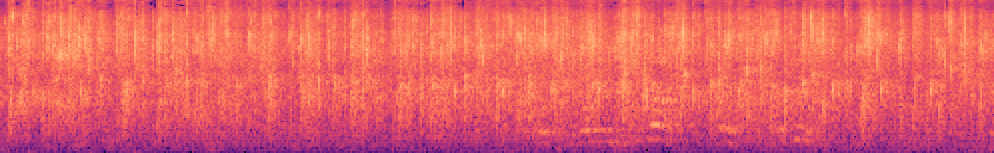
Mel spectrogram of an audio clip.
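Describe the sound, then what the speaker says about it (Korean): A large audience at a peace and reunification art exhibition applauds warmly and continuously for a committee member, with a voice speaking over the steady clapping. "우리 박주선 위원님께 여러분들 큰 박수 한번 주셔야 되겠습니다"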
